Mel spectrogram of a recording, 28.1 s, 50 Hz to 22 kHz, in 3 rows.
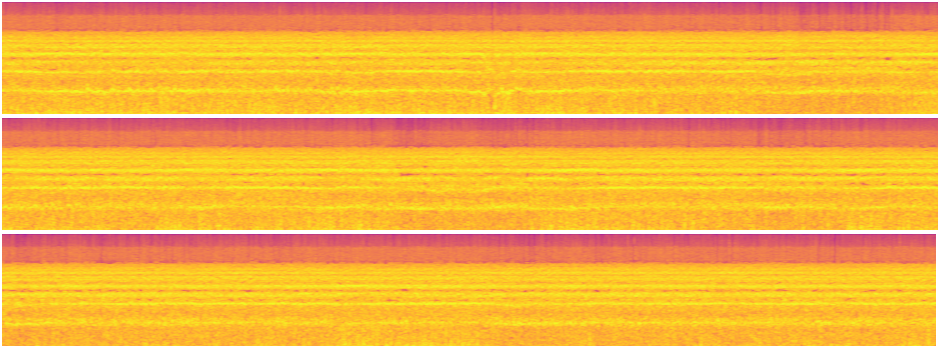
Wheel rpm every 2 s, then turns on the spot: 220, 220, 220, 230, 220, 230, 220, 220, 230, 230, 230, 230, 230, 230.
none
